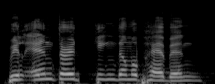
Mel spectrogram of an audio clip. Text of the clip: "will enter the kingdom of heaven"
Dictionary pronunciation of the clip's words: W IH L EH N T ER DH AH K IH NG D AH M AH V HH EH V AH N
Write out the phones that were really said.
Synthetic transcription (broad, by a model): W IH L EH N T ER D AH K IH NG D AH M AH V HH EH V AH N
